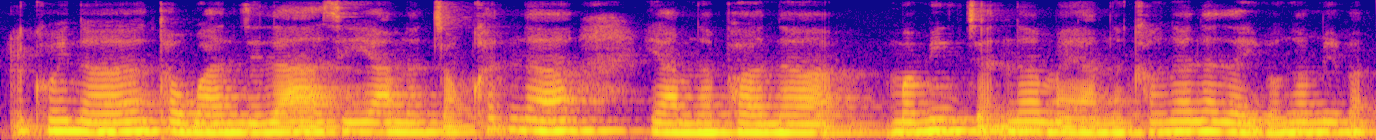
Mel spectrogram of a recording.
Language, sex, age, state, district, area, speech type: Manipuri, female, 18-30, Manipur, Thoubal, rural, spontaneous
